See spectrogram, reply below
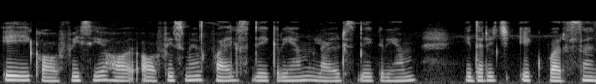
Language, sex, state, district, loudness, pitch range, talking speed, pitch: Hindi, female, Haryana, Charkhi Dadri, -19 LUFS, 175-190 Hz, 180 wpm, 180 Hz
